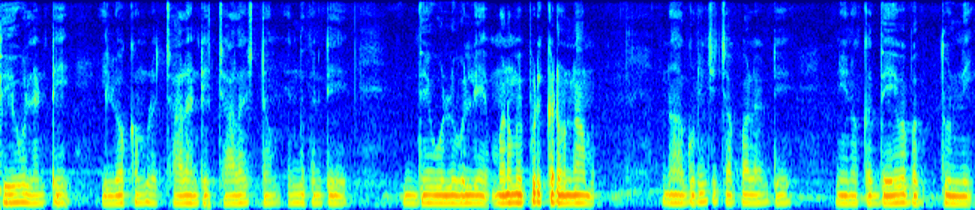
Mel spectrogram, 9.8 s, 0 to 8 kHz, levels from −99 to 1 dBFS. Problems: none marked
